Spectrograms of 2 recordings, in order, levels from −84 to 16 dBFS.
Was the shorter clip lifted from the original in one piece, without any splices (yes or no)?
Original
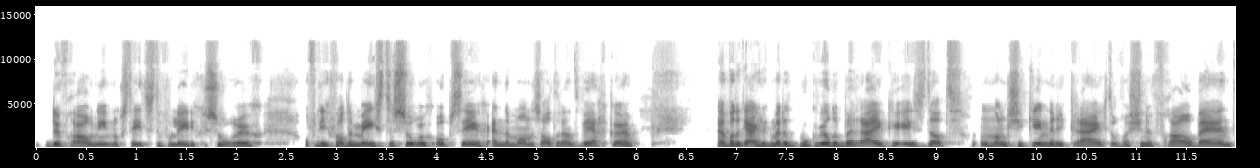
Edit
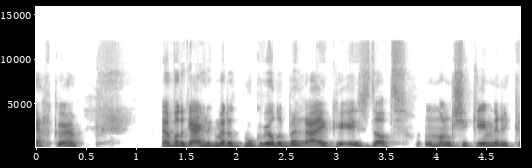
yes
